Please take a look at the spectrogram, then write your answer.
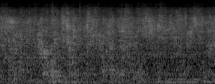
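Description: A cold-water and starch-powder mix poured into a simmering pot of roasted hosta: a soft, steady liquid pour and gush, quiet and continuous, with no talking.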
